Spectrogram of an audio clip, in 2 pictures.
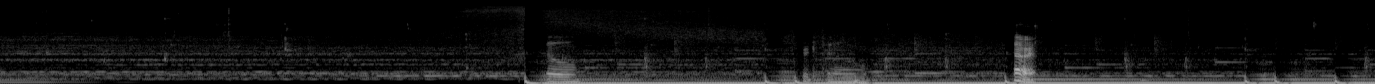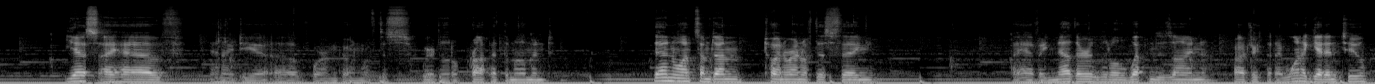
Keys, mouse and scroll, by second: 0.8 middle click, 2.8 ctrl+f, 5.0 middle click, 5.8 alt+click, 6.2 middle click, 6.9 ctrl+f, 7.8 middle click, 8.4 middle click, 8.9 middle click, 10.5 middle click, 11.0 alt+shift+click, 11.3 middle click, 12.6 middle click, 13.2 shift+middle click, 13.8 middle click, 14.6 middle click, 15.8 b, 19.0 middle click, 19.7 middle click, 20.3 middle click, 20.6 shift+middle click, 21.2 middle click, 22.1 shift+click, 22.5 middle click, 22.9 shift+middle click, 23.5 middle click, 24.1 shift+middle click, 24.7 middle click, 25.7 middle click, 26.4 middle click.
